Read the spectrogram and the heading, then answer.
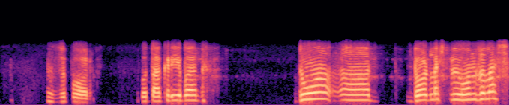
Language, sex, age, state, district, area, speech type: Kashmiri, male, 18-30, Jammu and Kashmir, Kulgam, rural, conversation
